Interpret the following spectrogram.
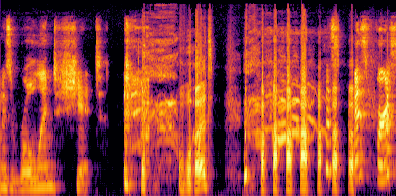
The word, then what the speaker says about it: Schitt: And the mayor, his name is Roland Shit. What? His first name is Roland. His last name is Shit, and they spell it Schitt.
